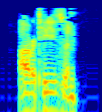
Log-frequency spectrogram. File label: "artesian", English; adjectives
